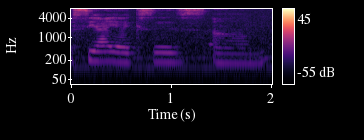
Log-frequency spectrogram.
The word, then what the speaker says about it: CIX: I just do it on video because people are like, it's pronounced CIX. I'm like, I know, but I call them 6 because why would I pronounce every letter when I can just say 6?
